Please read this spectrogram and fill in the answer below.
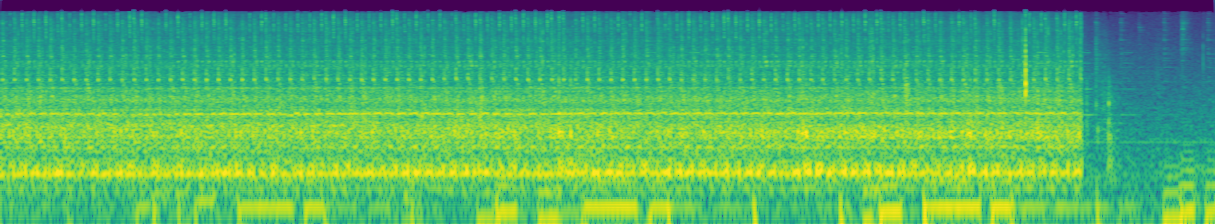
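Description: Computerized electric sewing machine running steadily while it stitches a long seam, with a fast, even needle rhythm over a steady motor hum. It stops abruptly about a second before the end.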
